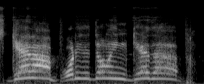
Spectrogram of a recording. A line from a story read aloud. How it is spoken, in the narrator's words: like a loving husband, he's yelling through the ropes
